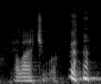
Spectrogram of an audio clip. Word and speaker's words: Alachua: Michael helped me with the pronunciation. Alachua, just north of Gainesville.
